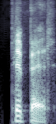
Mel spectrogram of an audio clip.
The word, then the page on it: pipit: American English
